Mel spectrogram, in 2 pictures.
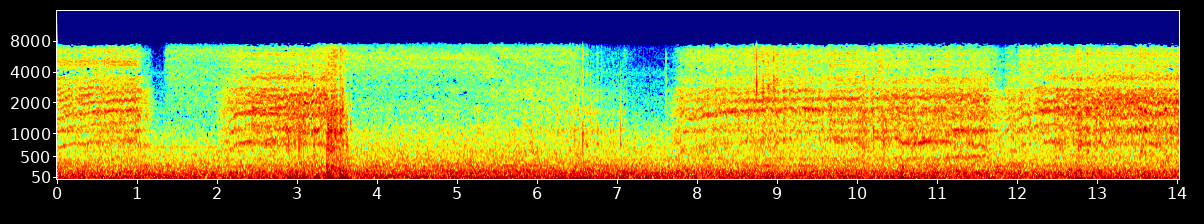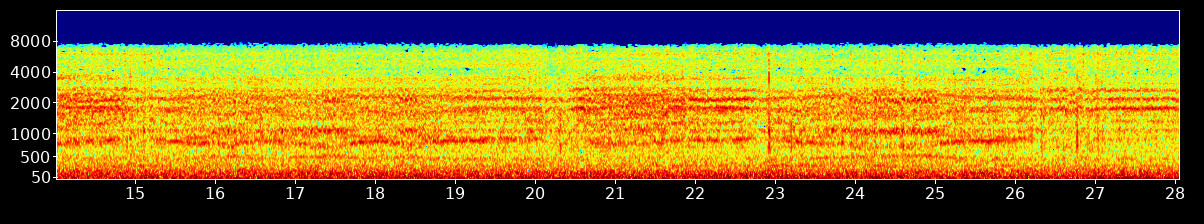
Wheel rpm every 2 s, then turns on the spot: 50, 70, 10, 30, 110, 100, 110, 110, 110, 110, 110, 110, 110, 110.
4-6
